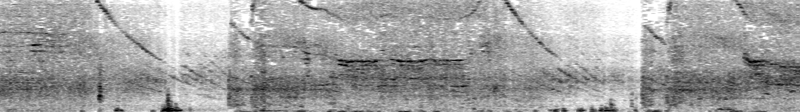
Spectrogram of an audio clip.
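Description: Handheld electric marble-cutter-type circular saw grinding across the face of a wooden plank, its high motor whine repeatedly sagging and climbing back in pitch as the blade bites and frees, with a squeal.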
